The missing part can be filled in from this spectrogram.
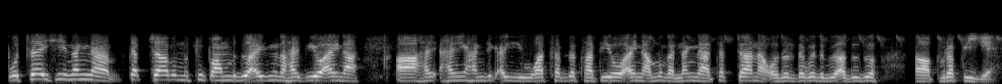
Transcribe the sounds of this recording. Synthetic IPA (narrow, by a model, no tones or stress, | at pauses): pot̚t͡ʃajsinaŋnɐt͡ʃap̚t͡ʃabɐmutupaŋbɐduajɡiŋdɐɦajpioɐjnɐ | ɦajɦajŋɦandikɐjɡiwat̚sap̚dɐtʰapijoɐjnɐːmuɡɐnɐŋnɐt͡ʃɐp̚t͡ʃanɐʔodɐɾtɐɡajdɐbɐuɐdudupuɾɐk̚piɡe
